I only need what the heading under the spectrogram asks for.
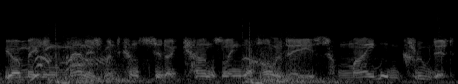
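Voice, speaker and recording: An actor playing a stern, exasperated mission control officer in a video game, officious and emphatic over a radio. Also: male voice, on the low side, moderate pace.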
